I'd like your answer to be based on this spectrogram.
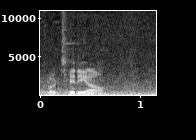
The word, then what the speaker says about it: Quotidien: Quotidien. You know, pronounce the last the last letter.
